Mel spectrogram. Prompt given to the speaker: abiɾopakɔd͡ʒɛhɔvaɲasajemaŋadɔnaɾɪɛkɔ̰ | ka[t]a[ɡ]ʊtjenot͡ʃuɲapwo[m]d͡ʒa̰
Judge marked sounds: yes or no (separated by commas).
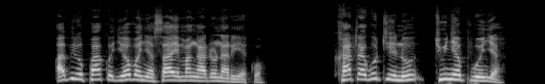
yes, yes, no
